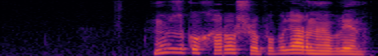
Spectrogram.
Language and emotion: Russian, neutral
